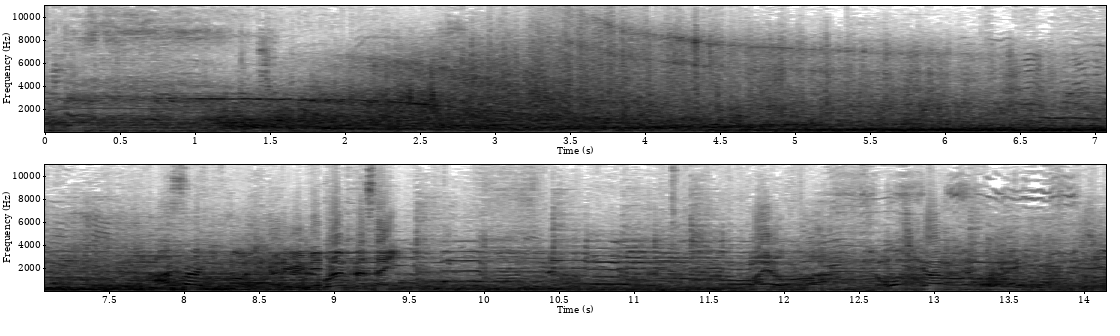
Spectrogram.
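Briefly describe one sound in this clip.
Jet engines roar overhead and sweep past with a falling pitch.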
